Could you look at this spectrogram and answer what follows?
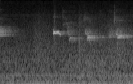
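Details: The oldest pet Bourke's parakeet, a male recovering from a stroke, calls indoors with three soft, thin, whistled notes. The notes are high and clear, spaced about half a second apart, over a low steady hum.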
